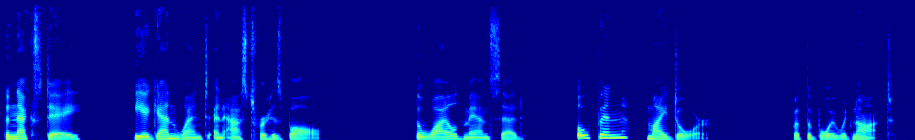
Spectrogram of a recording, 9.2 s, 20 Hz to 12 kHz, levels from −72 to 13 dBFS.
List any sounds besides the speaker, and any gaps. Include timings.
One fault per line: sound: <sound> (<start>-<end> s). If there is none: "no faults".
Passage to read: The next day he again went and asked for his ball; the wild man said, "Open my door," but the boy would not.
no faults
